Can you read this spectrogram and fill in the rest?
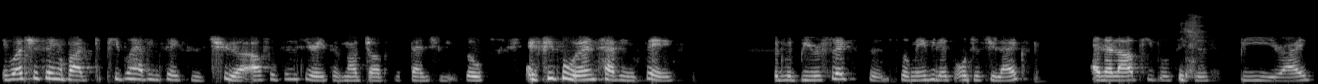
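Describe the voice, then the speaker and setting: A woman's voice: medium pitch, fairly even intonation, moderate pace, slightly rough, dry recording. A woman co-hosting a podcast, chatting with enthusiasm over a remote call. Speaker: podcast co-host. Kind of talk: remote interview chat. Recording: tinny phone line, dry.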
